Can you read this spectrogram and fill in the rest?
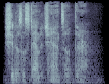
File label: Stand A Chance, Male; Talking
